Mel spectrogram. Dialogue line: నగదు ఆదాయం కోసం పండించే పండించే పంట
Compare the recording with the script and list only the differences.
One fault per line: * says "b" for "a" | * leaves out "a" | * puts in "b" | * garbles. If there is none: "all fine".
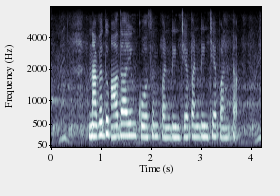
all fine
